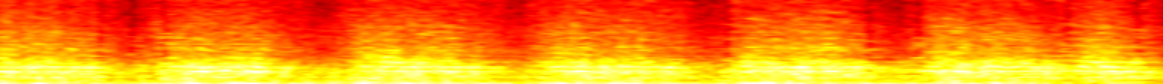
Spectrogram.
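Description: A West Riding Limited train rolls over a level crossing on Church Lane in Nottinghamshire, a loud, steady rumble of wheels and cars close by with a rhythmic clatter running throughout.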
